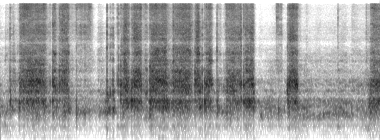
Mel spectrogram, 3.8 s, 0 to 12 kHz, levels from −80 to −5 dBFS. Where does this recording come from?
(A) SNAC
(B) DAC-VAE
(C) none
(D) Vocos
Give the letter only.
A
